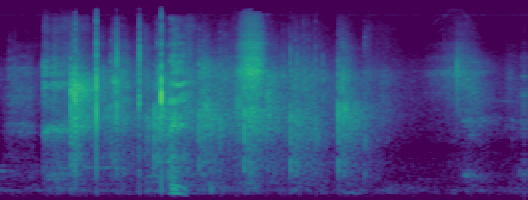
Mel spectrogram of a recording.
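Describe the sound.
A short round of applause from a small group: a scattered burst of sharp claps that swells for about three seconds and then tapers off, with faint murmuring voices underneath.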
